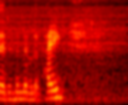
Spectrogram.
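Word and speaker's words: Haig: author called matt hague i've been pronouncing his name wrong for about a month i keep calling him hazing and it's because his instagram handle is matt zed hague and me with my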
